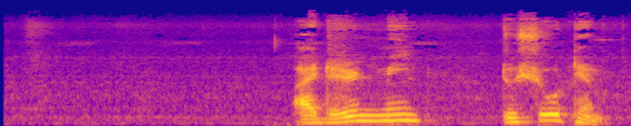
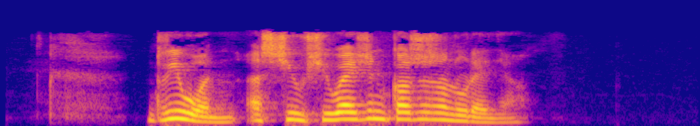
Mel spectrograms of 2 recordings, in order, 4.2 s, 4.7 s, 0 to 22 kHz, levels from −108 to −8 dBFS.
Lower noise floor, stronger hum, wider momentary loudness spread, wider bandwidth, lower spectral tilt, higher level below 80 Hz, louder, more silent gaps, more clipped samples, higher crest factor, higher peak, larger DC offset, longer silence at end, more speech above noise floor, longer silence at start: second, -53 dBFS vs -89 dBFS; neither; about the same, 10 LU vs 10 LU; first, 14 kHz vs 8.2 kHz; about the same, -5 dB/octave vs -4.5 dB/octave; first, -54 dBFS vs -60 dBFS; about the same, -19 LUFS vs -17 LUFS; neither; neither; about the same, 20 dB vs 18 dB; about the same, -4 dBFS vs -2 dBFS; neither; second, 0.15 s vs 1.2 s; second, 34 dB vs 72 dB; first, 1.95 s vs 1 s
